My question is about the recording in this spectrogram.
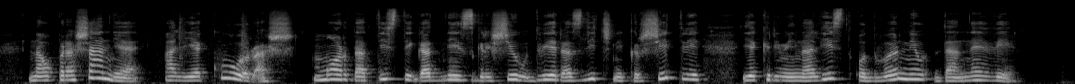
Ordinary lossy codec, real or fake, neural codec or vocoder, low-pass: none; fake; vocoder, 44.1 kHz, 128 mel bands, Pupu-Vocoder; 14.4 kHz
